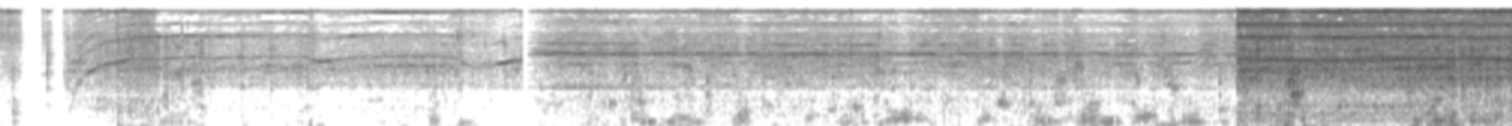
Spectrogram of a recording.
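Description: Fakir electric hand mixer running, its motor whining as the steel beaters whip eggs and butter in a stainless steel bowl. The motor spins up about half a second in, and the sound turns louder and harsher for the last two seconds.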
